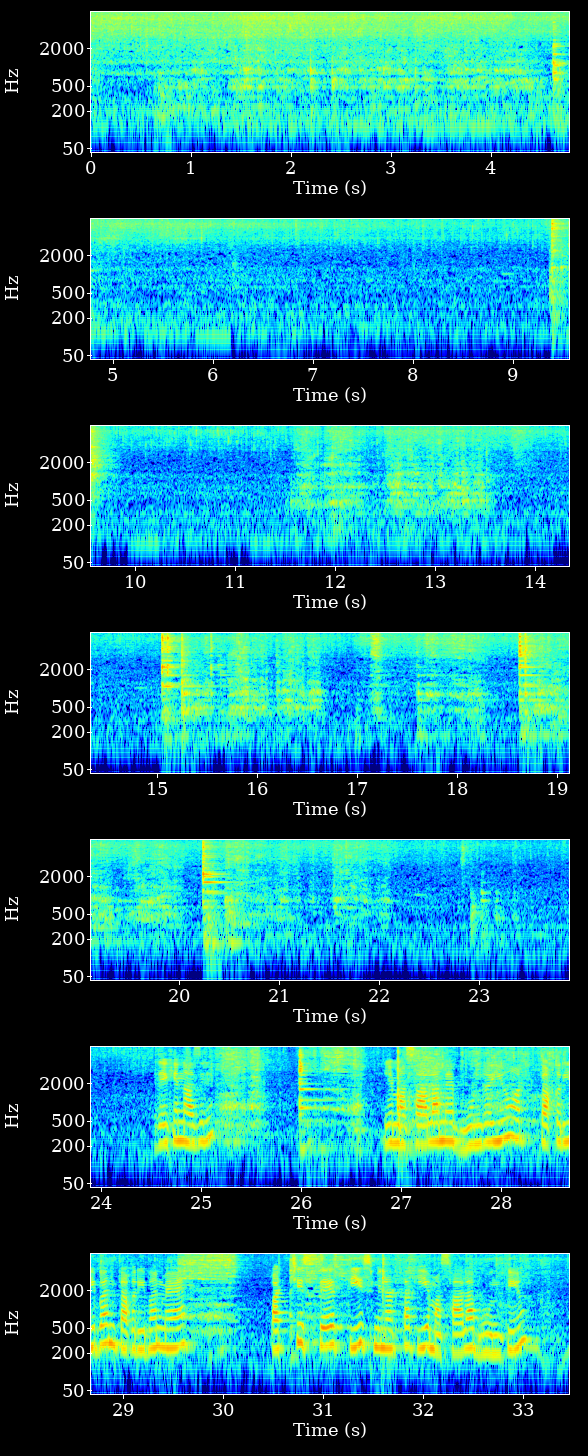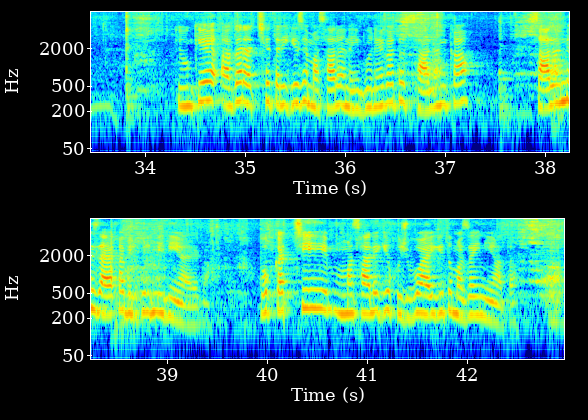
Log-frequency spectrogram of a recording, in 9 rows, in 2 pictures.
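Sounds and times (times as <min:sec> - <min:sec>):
spices sizzling in hot oil: 0:00.0 - 0:42.9
metal spatula scraping and knocking pan: 0:00.6 - 0:04.8, 0:11.6 - 0:13.6, 0:15.0 - 0:22.2, 0:25.1 - 0:28.6, 0:29.4 - 0:32.1, 0:33.8 - 0:34.2, 0:36.3 - 0:40.4, 0:42.3 - 0:42.9.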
